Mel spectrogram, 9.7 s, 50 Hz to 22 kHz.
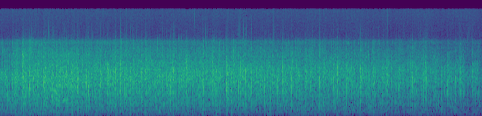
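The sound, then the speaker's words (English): A studio audience of about 300 people applauds steadily for about ten seconds, a dense, even wash of many hands clapping at once that holds loud throughout and eases only slightly at the end. “That terrific applause you just heard, folks, is breaking Benny's heart.”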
